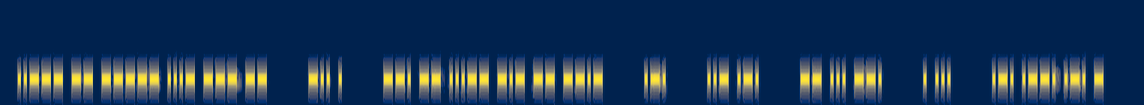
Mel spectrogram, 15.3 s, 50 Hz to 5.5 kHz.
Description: Morse code, heard as a keyed tone, about 30 wpm, 700 Hz. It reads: 2M0VOM DE GM3KMQ R UR MSG ES RPRT
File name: UK MASTER QSOs TRAINING / 30WPM / UK MASTER QSOs 0010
